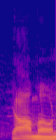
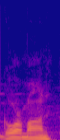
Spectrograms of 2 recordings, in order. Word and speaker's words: Gammon: cart I'm sorry gamon Gammon is the name not Gorman I mispronounced that yeah you see him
